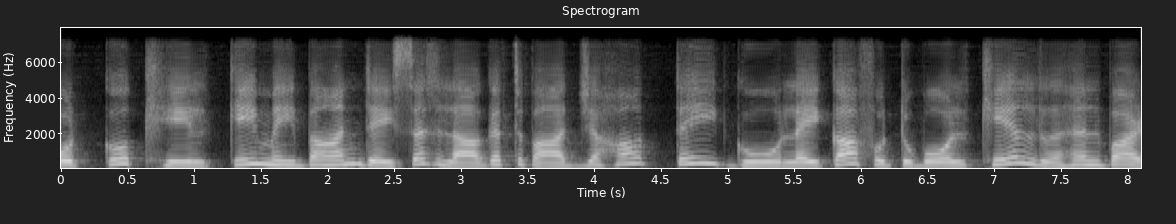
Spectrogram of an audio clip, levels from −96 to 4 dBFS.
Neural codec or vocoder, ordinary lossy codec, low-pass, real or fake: codec, 16 kHz, 0.2 kbps, FocalCodec; none; 7.2 kHz; fake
